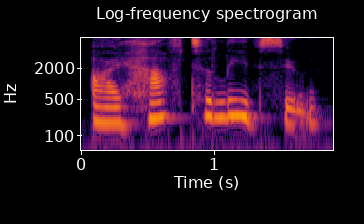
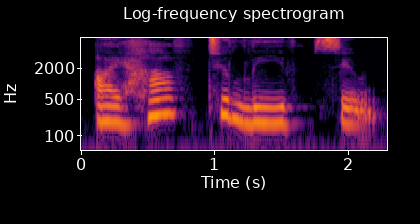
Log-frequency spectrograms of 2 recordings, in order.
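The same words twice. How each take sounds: First: 'Have to' is reduced to 'hafta'. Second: 'Have to' is said as two full words. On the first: "people say have to" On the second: "Instead of saying have to"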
